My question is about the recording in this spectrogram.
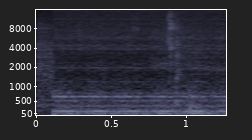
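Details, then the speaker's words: Kenmore Elite Oasis washer after replacing the worn drum bearings and shaft seal, on a test drain and spin: a low, even hum with only faint soft ticking as the drum spins up, far quieter than before. Normal spin. "up to speed looks like it's actually still getting faster but big difference in the noise"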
